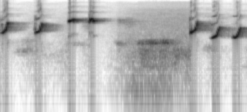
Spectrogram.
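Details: Singing male mangrove whistler, played to provoke other birds to sing: clear rising whistled notes at two pitches, interrupted by a second-long hiss of rustling noise before the whistles resume.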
